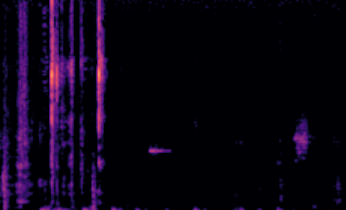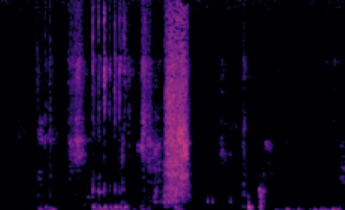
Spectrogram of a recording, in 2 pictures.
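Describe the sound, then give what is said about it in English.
Quiet typing on a computer keyboard, with short irregular bursts of soft key taps and brief pauses between them. No talking. “I'm gonna type this one here, okay?”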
